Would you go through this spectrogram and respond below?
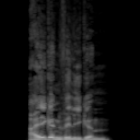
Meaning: strong dative masculine/neuter singular of eigenwillig
- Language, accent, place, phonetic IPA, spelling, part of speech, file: German, Germany, Berlin, [ˈaɪ̯ɡn̩ˌvɪlɪɡəm], eigenwilligem, adjective, De-eigenwilligem.ogg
